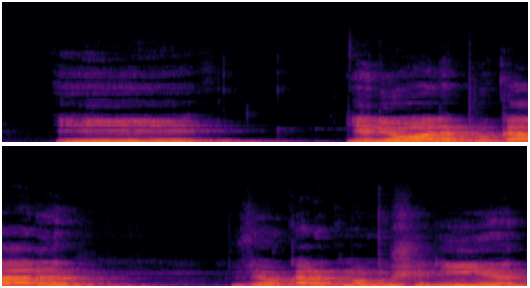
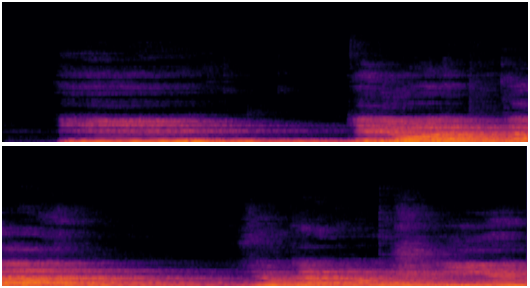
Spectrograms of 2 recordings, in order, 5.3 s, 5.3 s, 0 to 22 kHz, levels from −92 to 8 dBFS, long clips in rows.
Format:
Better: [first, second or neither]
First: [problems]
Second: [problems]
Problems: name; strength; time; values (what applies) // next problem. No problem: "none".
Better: first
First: room echo; slight; dies away in 0.6 s // off-mic speech; somewhat distant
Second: room echo; strong; dies away in 2.5 s // off-mic speech; far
